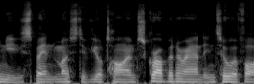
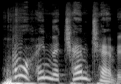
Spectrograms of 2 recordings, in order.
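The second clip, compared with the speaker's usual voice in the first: shrill, much higher, shouted stage-Irish voice; leprechaun Becky Lynch accent; 14 semitones higher, 14 dB louder than usual. Retold or imitated. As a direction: ham up an over-the-top Irish leprechaun. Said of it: "her Irish accent is just".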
